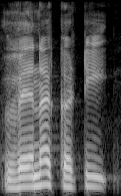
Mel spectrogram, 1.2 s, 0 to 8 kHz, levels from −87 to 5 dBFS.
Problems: none marked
